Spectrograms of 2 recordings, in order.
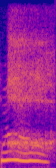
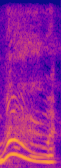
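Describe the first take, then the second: First: The cheer is weak and low in energy. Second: The cheer is strong and full of energy. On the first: The speaker calls it wrong. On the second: The speaker calls it right.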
